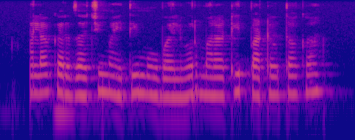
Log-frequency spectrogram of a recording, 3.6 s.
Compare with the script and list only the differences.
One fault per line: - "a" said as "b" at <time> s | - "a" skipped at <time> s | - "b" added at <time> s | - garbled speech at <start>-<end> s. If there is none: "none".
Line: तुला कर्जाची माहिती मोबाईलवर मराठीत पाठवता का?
- "तुला" said as "मला" at 0.3 s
